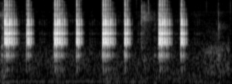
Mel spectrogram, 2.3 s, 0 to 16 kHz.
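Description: Jump-up drum & bass synth bass patch from Serum playing a choppy, talking-style pattern of short stabs, about four a second. A high-pass EQ at around 380 Hz cuts the bottom end, so the stabs sound thin and buzzy.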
